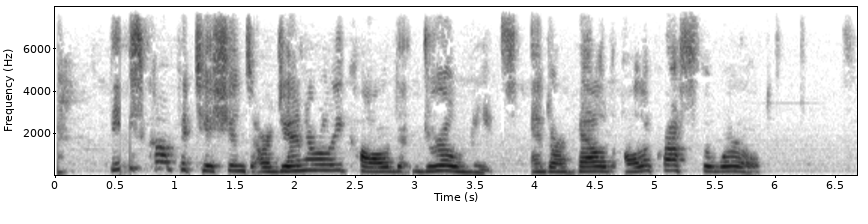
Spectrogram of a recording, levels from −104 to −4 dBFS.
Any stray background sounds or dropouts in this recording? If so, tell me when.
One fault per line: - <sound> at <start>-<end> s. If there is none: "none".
- dropout at 0.5-0.6 s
